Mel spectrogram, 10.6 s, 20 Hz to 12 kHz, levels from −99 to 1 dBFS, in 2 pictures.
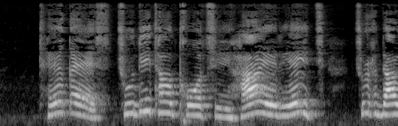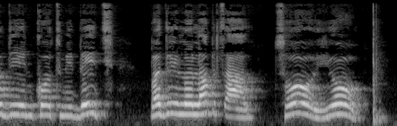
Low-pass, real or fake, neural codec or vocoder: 10.8 kHz; real; none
